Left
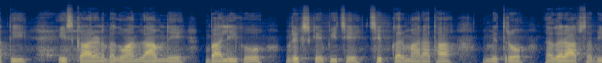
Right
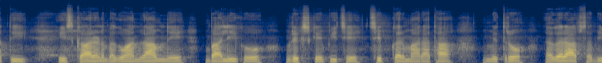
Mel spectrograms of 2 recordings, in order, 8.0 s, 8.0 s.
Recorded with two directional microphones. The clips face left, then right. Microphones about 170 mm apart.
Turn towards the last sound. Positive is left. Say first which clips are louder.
# right 4 dB
turn(degrees=-50)  # may be behind; listen again after turning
